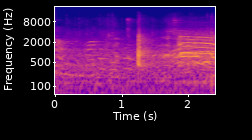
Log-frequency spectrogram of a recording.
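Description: A pitched baseball smacks into the catcher's mitt with one sharp pop about a second and a quarter in. Voices from the field and stands talk in the background, and drawn-out shouted calls begin near the end.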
